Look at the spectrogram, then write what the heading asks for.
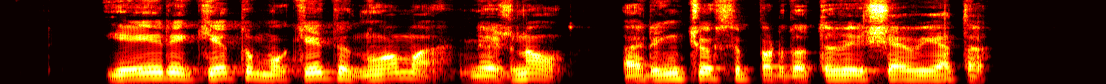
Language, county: Lithuanian, Telšiai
